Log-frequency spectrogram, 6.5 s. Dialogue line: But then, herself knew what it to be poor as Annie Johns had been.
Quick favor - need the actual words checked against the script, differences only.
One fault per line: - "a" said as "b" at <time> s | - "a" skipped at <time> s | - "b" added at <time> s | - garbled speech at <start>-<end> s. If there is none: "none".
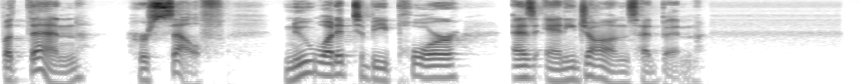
none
